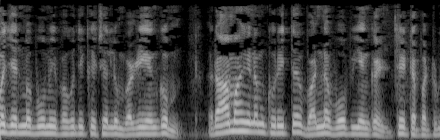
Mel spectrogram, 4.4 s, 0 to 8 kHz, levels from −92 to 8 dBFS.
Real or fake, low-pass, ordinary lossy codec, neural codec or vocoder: real; 7.2 kHz; none; none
